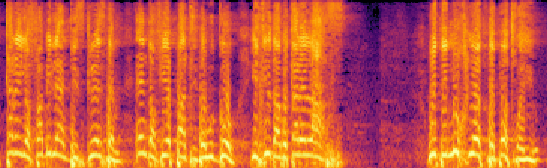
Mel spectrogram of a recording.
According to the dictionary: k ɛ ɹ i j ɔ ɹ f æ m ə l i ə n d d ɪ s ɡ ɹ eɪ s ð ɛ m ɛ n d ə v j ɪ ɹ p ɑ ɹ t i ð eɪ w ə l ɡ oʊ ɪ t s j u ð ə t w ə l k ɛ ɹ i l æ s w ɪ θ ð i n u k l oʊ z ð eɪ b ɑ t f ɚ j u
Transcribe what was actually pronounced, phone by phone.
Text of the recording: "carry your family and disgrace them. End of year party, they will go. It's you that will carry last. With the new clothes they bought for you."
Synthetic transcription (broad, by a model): k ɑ ɹ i j ɔ f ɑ m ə l i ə n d d ɪ s ɡ ɹ eɪ s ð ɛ m ɛ n d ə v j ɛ p ɑ t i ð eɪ w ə ɡ oʊ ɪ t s j u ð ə t w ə k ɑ ɹ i l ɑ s w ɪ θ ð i n u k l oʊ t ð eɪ b ɑ t f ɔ j u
